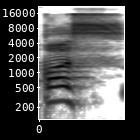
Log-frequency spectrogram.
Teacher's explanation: سین کو باریک کرنا ہے، سین میں سیٹی کی آواز پیدا کرنی ہے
